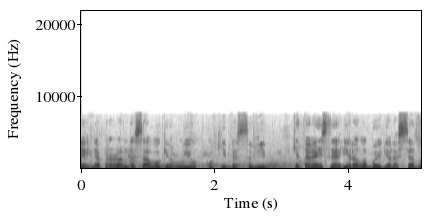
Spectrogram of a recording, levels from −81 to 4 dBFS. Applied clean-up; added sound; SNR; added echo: none; Microwave oven; 13 dB; none.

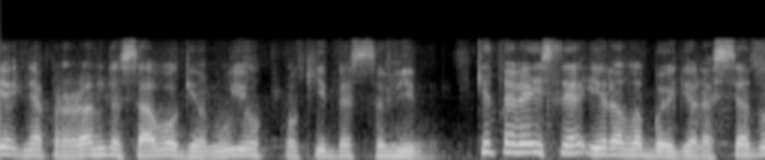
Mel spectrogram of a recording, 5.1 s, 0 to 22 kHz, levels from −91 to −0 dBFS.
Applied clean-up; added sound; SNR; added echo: neural separator model SepFormer DNS4.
